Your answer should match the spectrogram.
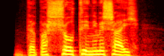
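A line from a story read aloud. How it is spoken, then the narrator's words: Barked. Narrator (Russian): рявкнул Войтых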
